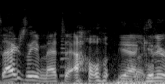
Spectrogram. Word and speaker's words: Methow: with alexa probably the first time i said methyl she's like it's actually a meta out yeah get it right get it right it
